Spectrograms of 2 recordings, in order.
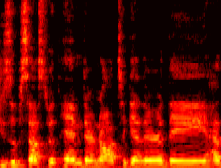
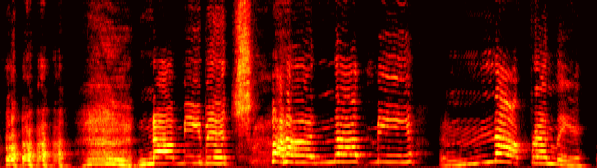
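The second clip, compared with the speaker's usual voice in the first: high, drawn-out singsong taunt; gleeful taunting; 10 semitones higher, much slower than usual. Real, not acted. Woman defying her best friend's stalker, high gleeful taunt. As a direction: taunt in a high voice between laughs.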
